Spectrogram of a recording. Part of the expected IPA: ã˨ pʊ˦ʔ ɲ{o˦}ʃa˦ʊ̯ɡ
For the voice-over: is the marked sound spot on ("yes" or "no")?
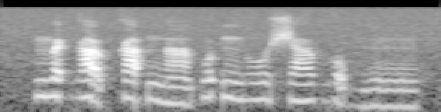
yes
